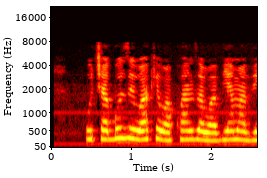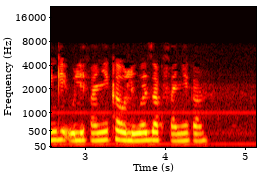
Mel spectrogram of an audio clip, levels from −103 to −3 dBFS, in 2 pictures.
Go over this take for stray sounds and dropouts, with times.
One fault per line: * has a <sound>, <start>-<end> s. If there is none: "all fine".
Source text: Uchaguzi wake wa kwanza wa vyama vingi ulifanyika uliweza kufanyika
all fine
